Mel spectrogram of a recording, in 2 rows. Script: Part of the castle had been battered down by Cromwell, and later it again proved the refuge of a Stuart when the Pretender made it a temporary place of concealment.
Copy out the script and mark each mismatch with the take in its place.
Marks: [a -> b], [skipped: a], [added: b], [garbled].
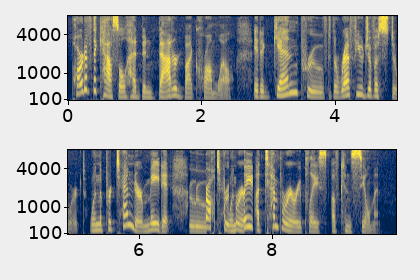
Part of the castle had been battered [skipped: down] by Cromwell, [skipped: and later] it again proved the refuge of a Stuart when the Pretender made it [garbled] a temporary place of concealment.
